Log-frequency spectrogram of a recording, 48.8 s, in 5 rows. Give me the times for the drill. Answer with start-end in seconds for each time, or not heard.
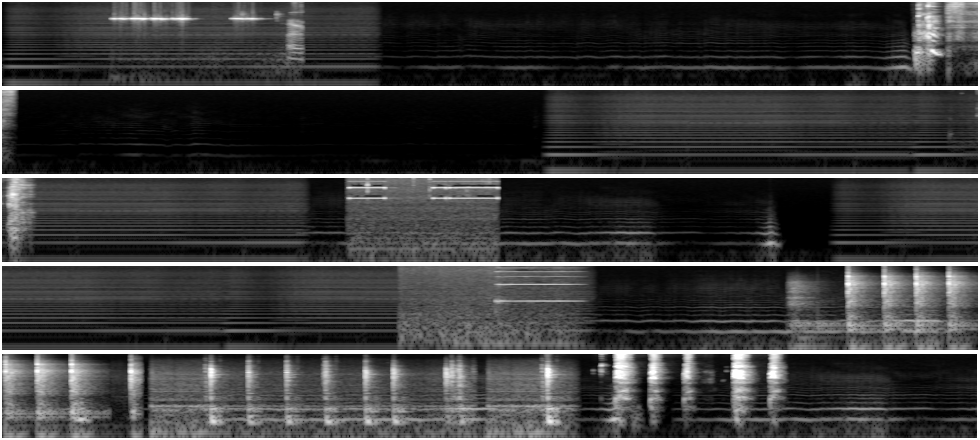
not heard.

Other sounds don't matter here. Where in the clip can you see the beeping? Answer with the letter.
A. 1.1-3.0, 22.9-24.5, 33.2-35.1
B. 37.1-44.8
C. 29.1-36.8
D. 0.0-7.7
A.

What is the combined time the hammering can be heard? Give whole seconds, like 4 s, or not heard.
8 s.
